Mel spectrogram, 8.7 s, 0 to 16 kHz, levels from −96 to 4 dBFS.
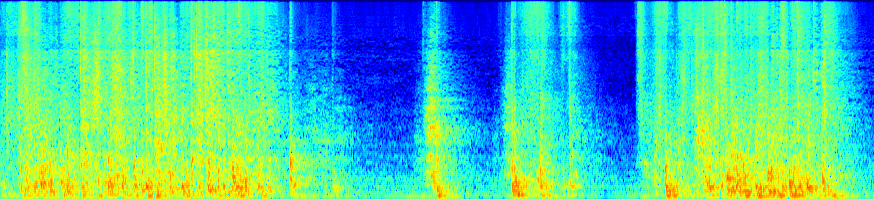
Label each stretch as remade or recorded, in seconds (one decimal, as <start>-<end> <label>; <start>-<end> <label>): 0.0-8.7 recorded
